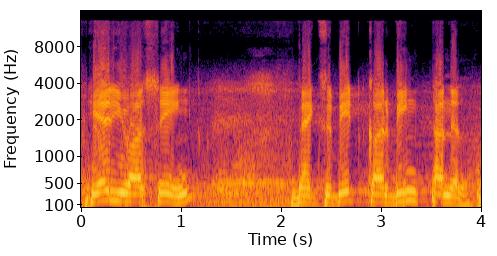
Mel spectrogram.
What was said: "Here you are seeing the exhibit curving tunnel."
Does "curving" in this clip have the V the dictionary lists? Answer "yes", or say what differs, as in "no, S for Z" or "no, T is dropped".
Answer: no, B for V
